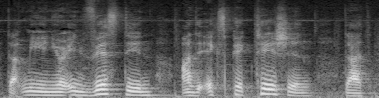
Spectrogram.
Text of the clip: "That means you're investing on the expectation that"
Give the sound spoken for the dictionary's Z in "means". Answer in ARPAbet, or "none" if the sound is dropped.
none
